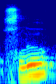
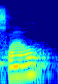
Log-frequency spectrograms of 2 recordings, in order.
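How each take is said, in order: First: Slough with "oo" as in too, rising; slough said as sloo. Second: Slough with "ow" as in cow, rising; slough said as slau. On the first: Pastor correcting himself, Slough said like sloo. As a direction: Slough rhymed with through, checking it. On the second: Pastor asking the group how to say it, Slough like cow. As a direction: Slough rhymed with now, a questioning try. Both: Shown as a demonstration. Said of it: "Is it how it's pronounced?".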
